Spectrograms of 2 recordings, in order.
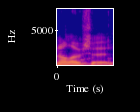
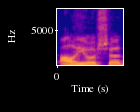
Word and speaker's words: Alyosha: closer to Aino than Alosha is. No, it is. It is Alyosha. The VAs just can't pronounce the names.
